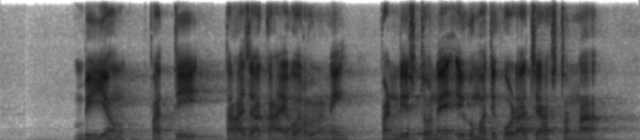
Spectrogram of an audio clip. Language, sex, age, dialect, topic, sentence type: Telugu, male, 18-24, Utterandhra, agriculture, statement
